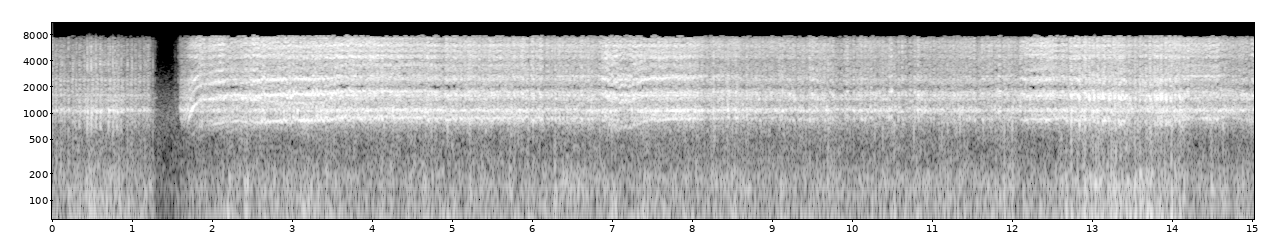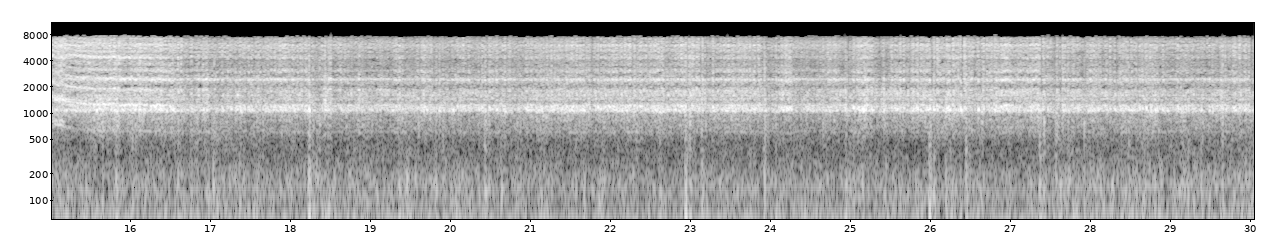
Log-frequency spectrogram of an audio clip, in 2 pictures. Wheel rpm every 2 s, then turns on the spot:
40, 170, 230, 230, 230, 240, 230, 210, 160, 160, 160, 160, 160, 160, 160.
0-2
